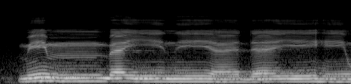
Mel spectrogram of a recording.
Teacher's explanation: Apabila ada nun mati atau bertemu dengan ba maka dibacanya iklab ataupun n jadi m, nun mati jadi mim.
